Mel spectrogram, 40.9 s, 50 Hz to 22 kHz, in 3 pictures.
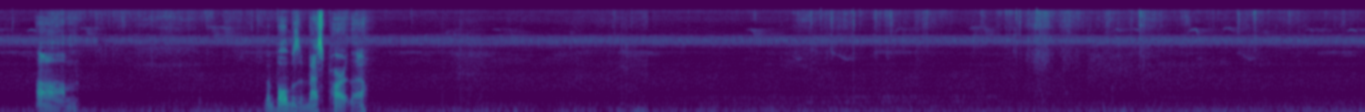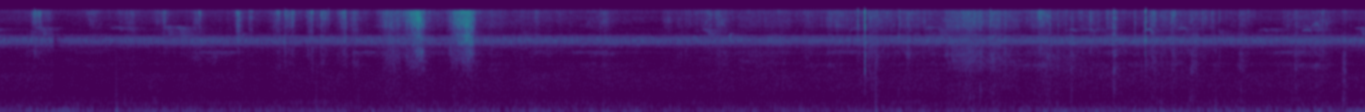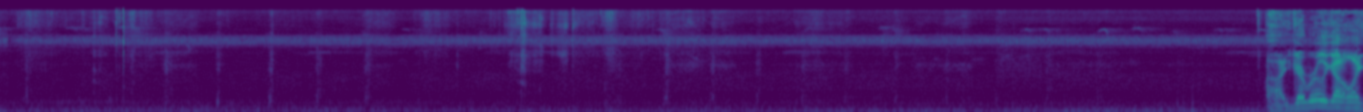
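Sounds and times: rustling: 21.7 - 29.2, 31.0 - 34.4.

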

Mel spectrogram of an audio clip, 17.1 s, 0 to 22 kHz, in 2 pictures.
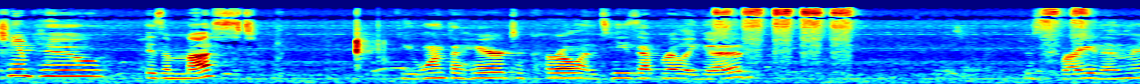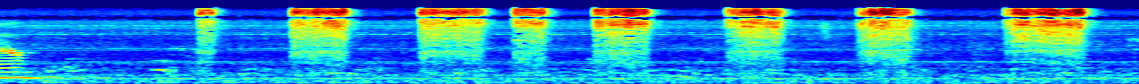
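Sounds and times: aerosol spray hissing: 10.0 - 15.5, 16.1 - 16.8.

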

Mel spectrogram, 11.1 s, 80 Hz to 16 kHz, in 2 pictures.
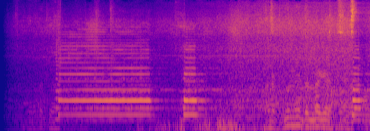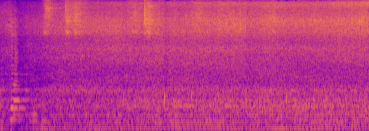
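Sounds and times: train rumbling: 0.4 - 11.0
locomotive air horn blasts: 0.8 - 3.3, 5.3 - 6.1.

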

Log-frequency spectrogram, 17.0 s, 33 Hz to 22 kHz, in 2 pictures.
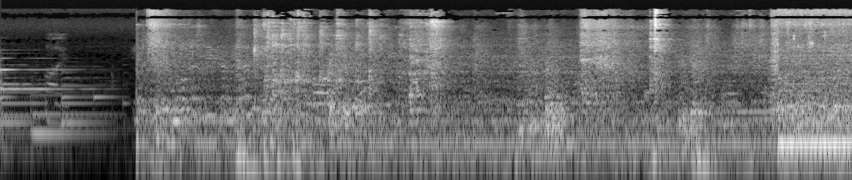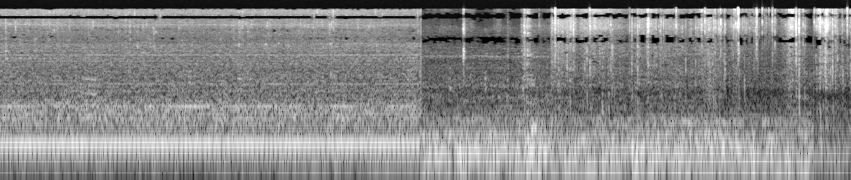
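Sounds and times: low mechanical hum: 4.3 - 17.0.

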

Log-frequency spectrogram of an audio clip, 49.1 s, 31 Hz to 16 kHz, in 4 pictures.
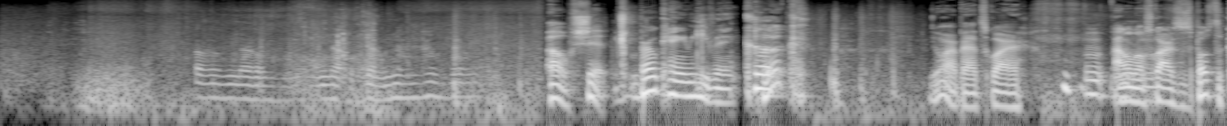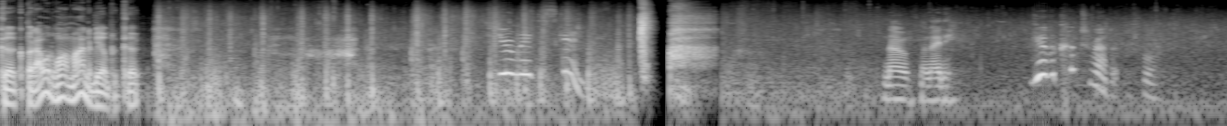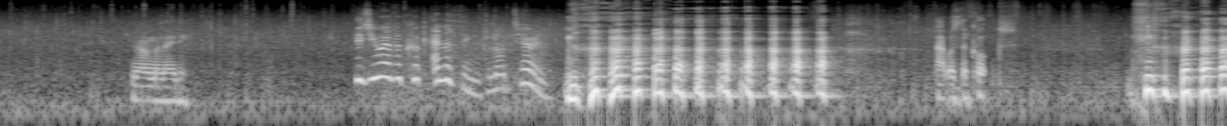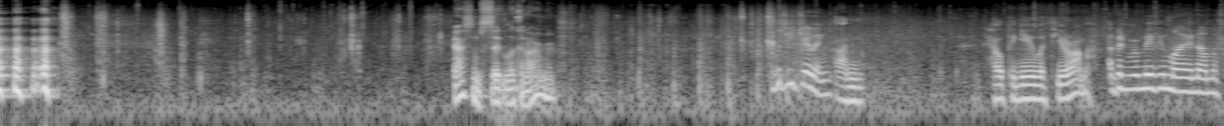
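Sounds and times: faint clicks and rustles: 1.3 - 5.5, 37.1 - 49.0
light knocks and crackles: 1.6 - 5.4, 37.4 - 45.0
man laughing: 10.4 - 11.2, 30.2 - 33.1, 35.8 - 37.5.

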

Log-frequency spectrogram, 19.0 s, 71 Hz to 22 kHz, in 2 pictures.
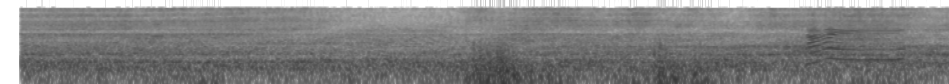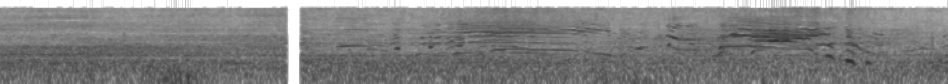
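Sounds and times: outdoor rumble and hiss: 0.2 - 18.9
voices calling out: 12.8 - 18.9
person whooping: 13.8 - 18.2.

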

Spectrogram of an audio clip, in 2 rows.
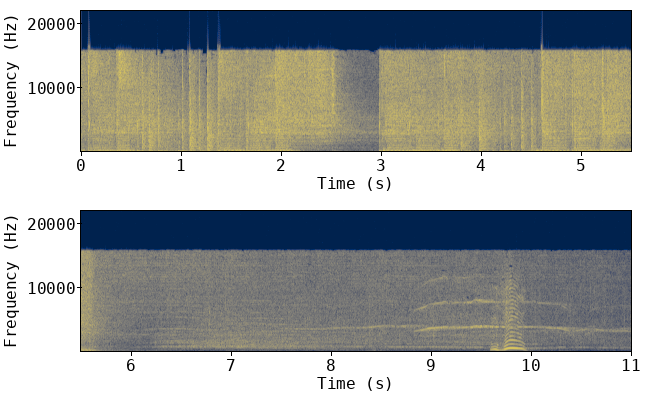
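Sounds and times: jazz band final chord: 3.0 - 5.7
high whistle from crowd: 7.5 - 11.0
person shouting: 9.6 - 10.1.

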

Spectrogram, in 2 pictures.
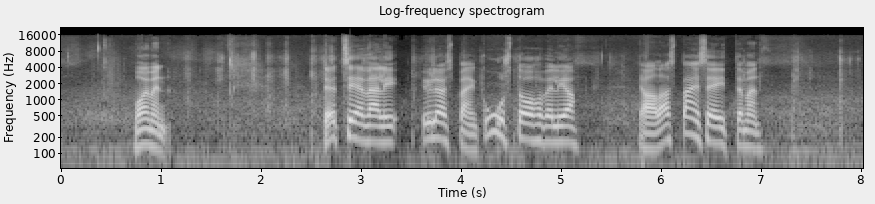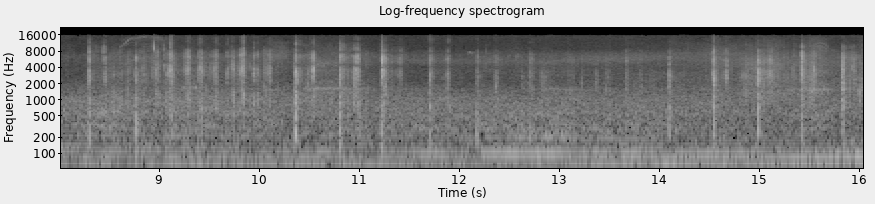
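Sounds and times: footsteps on sandy path: 0.0 - 16.0.

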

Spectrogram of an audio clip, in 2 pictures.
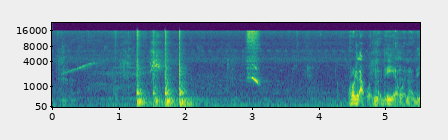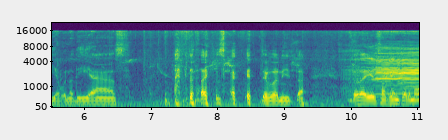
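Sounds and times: bird chirps: 0.1 - 1.8, 5.8 - 9.4
sharp knocks on wood: 1.2 - 2.2.

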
